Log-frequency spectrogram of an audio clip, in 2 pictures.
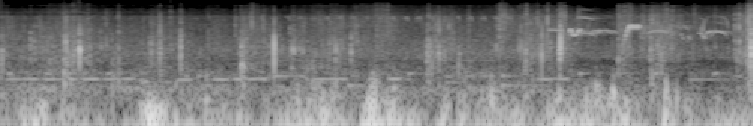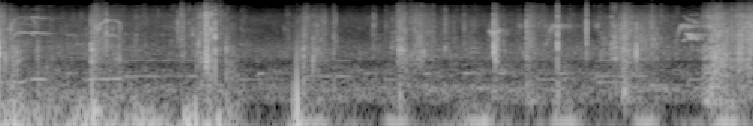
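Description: Footsteps crunching and rustling over dry litter and plastic rubbish, many short crackles, with low rumbling thuds in the first part. A few high bird chirps come about four to five seconds in.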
